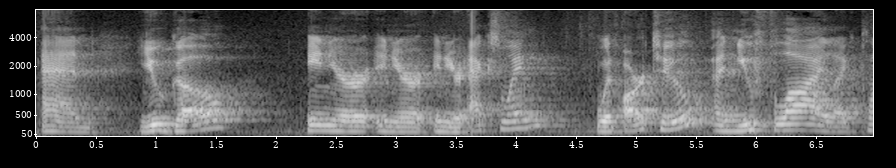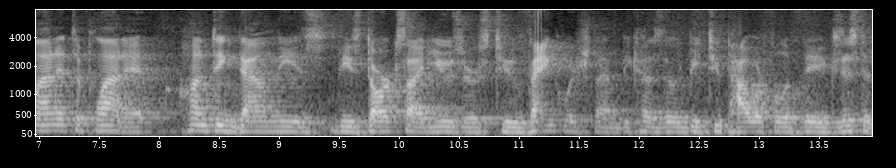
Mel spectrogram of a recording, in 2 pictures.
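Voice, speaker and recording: A man records a casual vlog in a room with a clear echo. His pitch sits in the middle for a man, and he talks in a jokey, slangy way, swearing freely as he addresses his viewers. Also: unhurried, fairly bright tone. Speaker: vlogger.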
